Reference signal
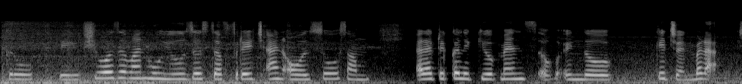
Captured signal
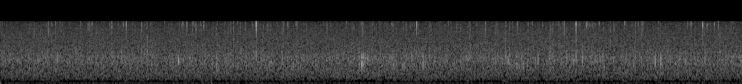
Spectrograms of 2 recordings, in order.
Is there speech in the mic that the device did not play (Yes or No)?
No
